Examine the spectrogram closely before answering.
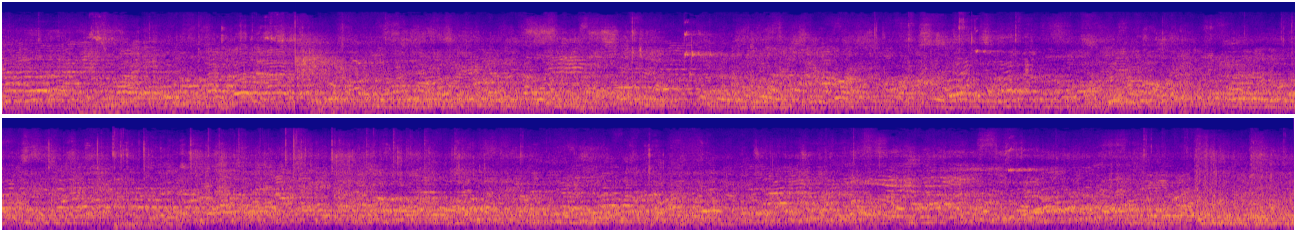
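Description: A crowd of people chatter and shout throughout a large echoing gym.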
